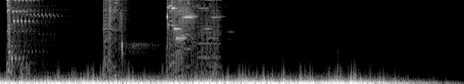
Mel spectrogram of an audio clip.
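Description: Logo-intro sound effect: a deep bass rumble that fades out near the end, with a few short bright high-pitched hits on top in the first three seconds.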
